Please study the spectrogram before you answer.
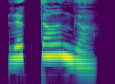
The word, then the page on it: ರಕ್ತಾಂಗಿ: raktāngi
